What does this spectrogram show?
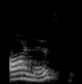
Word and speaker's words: honest: Considering this phonetically again, this word honest, uh, it the H, the first letter of this word H is silenced here, and it begins with the sound O, that is the vowel sound O.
